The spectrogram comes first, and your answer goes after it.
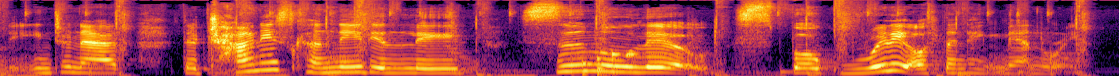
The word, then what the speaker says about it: Simu: For the I in si, we don't really move our tongue when pronouncing it, because it's not the same as I in B, P, Mi, Li, etc. And it's a different vowel basically when we say it.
